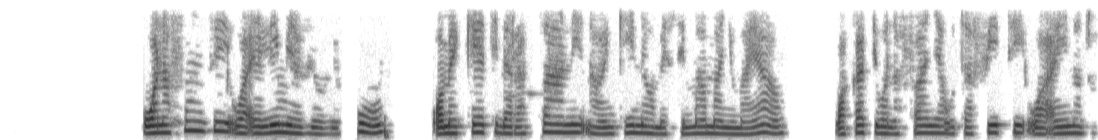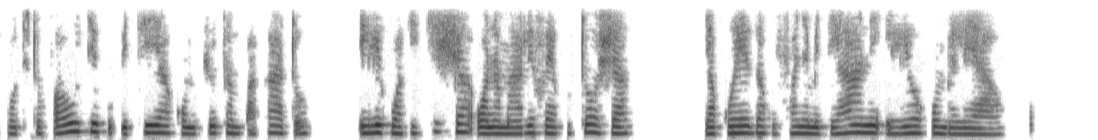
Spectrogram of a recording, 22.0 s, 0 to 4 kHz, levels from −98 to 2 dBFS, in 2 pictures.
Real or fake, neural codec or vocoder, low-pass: real; none; 3.6 kHz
